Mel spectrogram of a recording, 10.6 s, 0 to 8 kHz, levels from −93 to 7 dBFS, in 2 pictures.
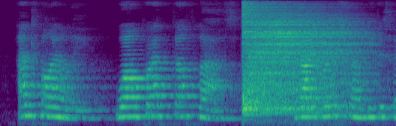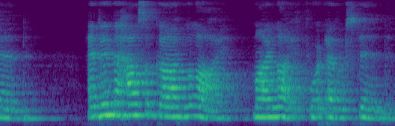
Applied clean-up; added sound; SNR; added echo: none; Crash cymbal; -3 dB; reverberation time 0.9 s.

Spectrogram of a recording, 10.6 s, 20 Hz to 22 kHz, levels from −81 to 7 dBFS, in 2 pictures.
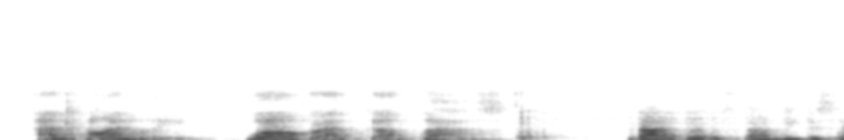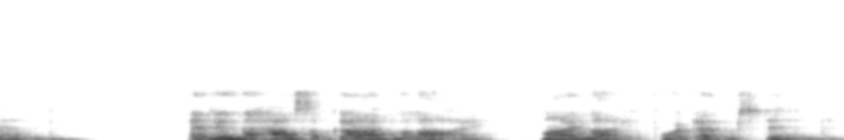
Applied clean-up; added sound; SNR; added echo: neural mask model DeepFilterNet 3.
